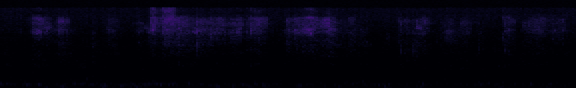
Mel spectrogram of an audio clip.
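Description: Near silence: faint scattered rustles over a low steady hum.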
